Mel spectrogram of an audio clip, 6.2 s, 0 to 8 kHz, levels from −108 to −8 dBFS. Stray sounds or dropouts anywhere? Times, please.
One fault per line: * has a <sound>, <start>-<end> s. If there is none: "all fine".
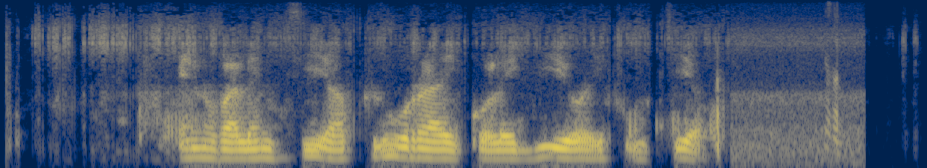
* has a chirp, 5.5-5.6 s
